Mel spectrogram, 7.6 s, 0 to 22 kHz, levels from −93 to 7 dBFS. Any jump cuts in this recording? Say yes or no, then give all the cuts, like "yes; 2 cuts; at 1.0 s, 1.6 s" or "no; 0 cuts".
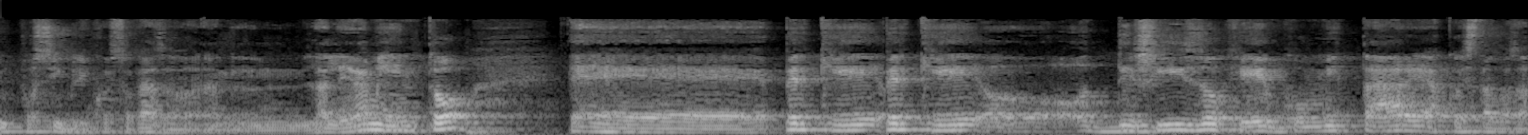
yes; 2 cuts; at 4.4 s, 6.4 s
